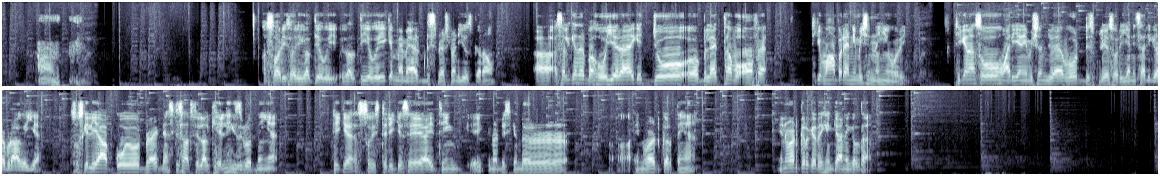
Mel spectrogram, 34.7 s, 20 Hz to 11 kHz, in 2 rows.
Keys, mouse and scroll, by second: 3.2 space, 4.5 click, 16.9-17.5 drag, 21.6-22.8 drag.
